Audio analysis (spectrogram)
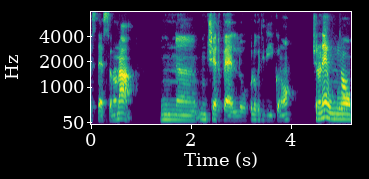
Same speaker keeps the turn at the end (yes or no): yes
